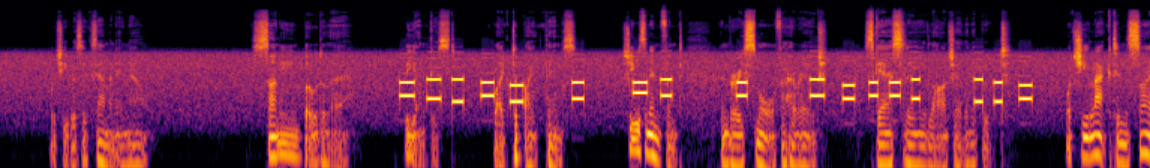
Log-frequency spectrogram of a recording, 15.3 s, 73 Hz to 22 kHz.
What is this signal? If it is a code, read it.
DTMF, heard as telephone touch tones, dialled by hand, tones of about 150 ms, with speech in English. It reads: 86381 5 09 8 94886 324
